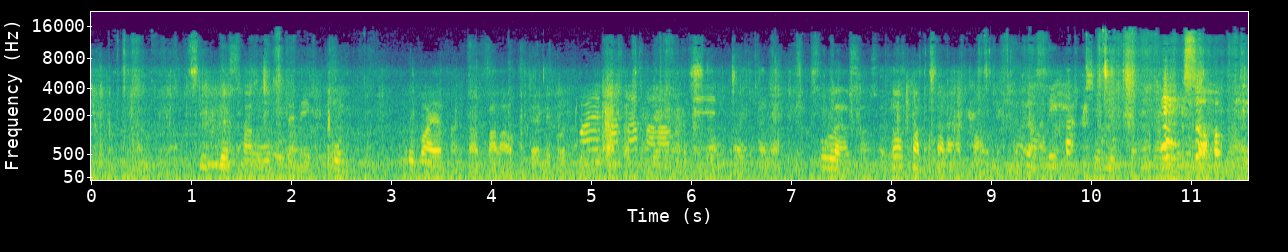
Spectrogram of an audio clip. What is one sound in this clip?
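A woman talks calmly outdoors at a distance.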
